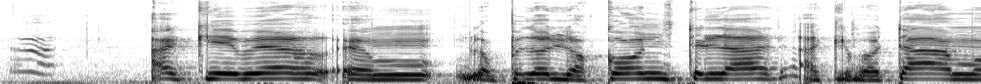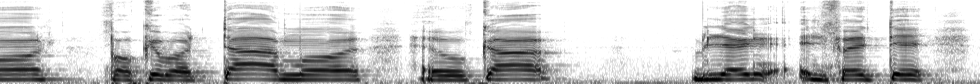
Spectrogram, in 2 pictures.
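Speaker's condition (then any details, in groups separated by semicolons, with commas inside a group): Down syndrome; age 35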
